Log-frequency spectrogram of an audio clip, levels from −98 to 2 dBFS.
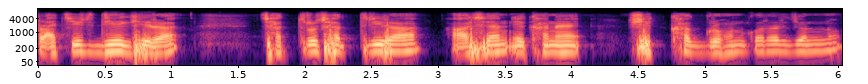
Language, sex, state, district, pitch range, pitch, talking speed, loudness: Bengali, male, West Bengal, Paschim Medinipur, 130-145 Hz, 140 Hz, 100 wpm, -15 LUFS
